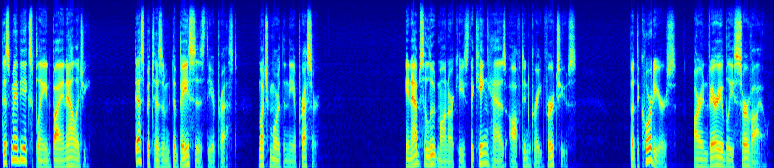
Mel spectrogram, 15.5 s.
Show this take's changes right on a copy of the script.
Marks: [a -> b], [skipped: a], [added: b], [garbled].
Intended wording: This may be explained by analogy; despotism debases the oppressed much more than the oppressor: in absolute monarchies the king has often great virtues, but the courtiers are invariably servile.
This may be explained by analogy; despotism debases the oppressed much more than the oppressor: in absolute monarchies the king has often great virtues, but the courtiers are invariably servile.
